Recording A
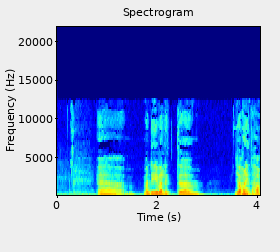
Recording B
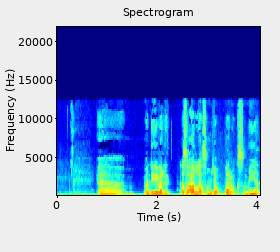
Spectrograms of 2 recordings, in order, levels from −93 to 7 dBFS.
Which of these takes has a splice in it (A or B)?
B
